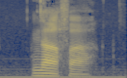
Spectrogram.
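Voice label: "ngawha", Māori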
